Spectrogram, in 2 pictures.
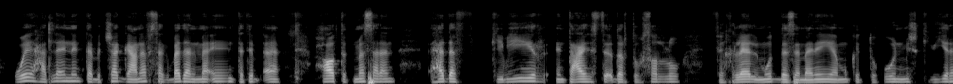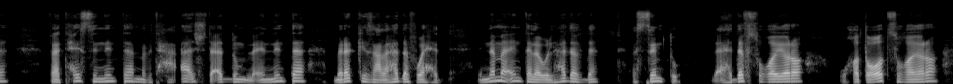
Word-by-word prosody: وهتلاقي 150 -1 0
إن 150 - -1
أنت 150 -3 -2
بتشجع 120 0 +2
نفْسَك 135 -3 -2
بدل 130 +5 +3
ما 125 +1 0
أنت 135 -1 -4
تبقى 125 -2 -2 0.3
حاطط 135 -2 +4
مثلًا 130 0 +2 0.4
هدف - - +1 0.2
كبير 135 +4 -2
أنت 115 0 -2
عايز 125 +1 +4
تقدر 120 - -1
توصل 110 +4 -6
له، 125 0 -5 0.3
في - - -10
خلال 115 0 +3
مدة 115 -1 0
زمنية 110 +2 +1
ممكن 110 -1 -7
تكون 120 +4 -5
مش 125 - -6
كبيرة، 130 +5 -5 0.4
فتحس 140 +9 -1
إن 135 +1 -2
أنت 145 0 -4
ما 130 -5 -2
بتحققش 105 - -3
تقدم؛ 120 -2 -1
لأن 110 +4 -2
أنت 150 0 +1 0.3
مِركِّز 140 -4 +2
على 100 -1 +4
هدف 125 0 +1
واحد، 110 0 +1 0.4
إنما 155 +10 +2
أنت 155 -4 -1
لو 110 -3 +4
الهدف 135 +5 +1
ده 115 +3 -4 0.3
قسِّمته 140 0 -1 0.3
لأهداف 105 +9 +1
صغيرة 130 +2 +5 0.4
وخطوات - - +4
صغيرة، 125 +5 +3
125 Hz, 150 wpm, -27 LUFS, 115-140 Hz, 0.4 s, صغيرة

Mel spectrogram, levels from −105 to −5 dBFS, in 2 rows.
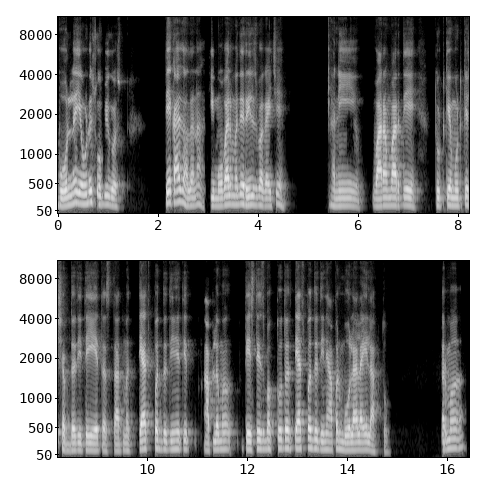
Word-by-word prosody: बोलणं 135 +6 +3
एवढी 175 +1 +4
सोपी 155 -4 -2
गोष्ट. 120 0 -3 0.9
ते 185 +1 +6
काय 190 +2 +5
झालं 135 -8 0
ना 160 - -6 0.2
की 130 - +1
मोबाईलमध्ये 150 +4 +3
रील्स 145 0 +2
बघायचे. 130 +2 -1 1.1
आणि 130 -1 -3 0.4
वारंवार 135 +2 +4
ते 135 -1 +2 0.5
तुटके-मुटके 135 +1 0
शब्द 120 -4 -2
तिथे 125 0 -2
येत 120 0 +1
असतात. 115 0 -4
मग 120 - -5 0.2
त्याच 145 0 +3
पद्धतीने 140 -1 -1
ते 140 - 0 0.4
आपलं 135 +3 0
मग 140 0 -4 0.3
तेच-तेच 140 +1 +2
बघतो 145 +2 -1
तर 155 -1 +4
त्याच 150 -1 +3
पद्धतीने 150 -4 +1
आपण 135 +1 -2
बोलायलाही 125 +1 +2
लागतो. 90 -7 -7 1.0
तर 130 - +1
मग 155 +2 -2
135 Hz, 130 wpm, -24 LUFS, 130-150 Hz, 1.1 s, ते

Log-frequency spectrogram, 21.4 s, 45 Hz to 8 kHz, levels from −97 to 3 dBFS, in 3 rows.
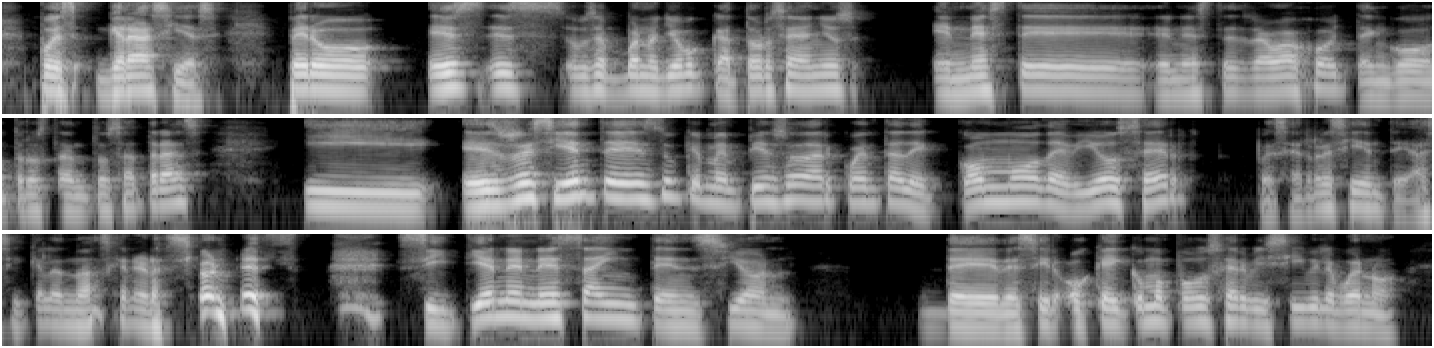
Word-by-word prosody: Pues - - +5
gracias, 125 -6 +4 0.3
pero 135 -2 +5
es 155 +2 +5
es, 150 0 +1
o 130 0 -5
sea, 140 - 0
bueno, 135 +3 0
llevo 140 +2 -1
14 130 +3 -2
años 135 0 -3 0.3
en 120 +1 -3
este 130 -3 -1
en 110 - -7
este 115 +2 -8
trabajo 130 +4 -2
y 140 - -12
tengo 105 +1 -5
otros 110 +2 -8
tantos 115 +1 -8
atrás 150 +4 -3 0.4
y 130 -4 -1
es 140 +3 +5
reciente 200 +1 +5
eso 195 +3 -1
que - - -5
me 165 -2 -4
empiezo 165 +4 -4
a - - 0
dar 170 -1 -3
cuenta 160 -1 -4
de 125 -6 -6
cómo 165 +3 -1
debió 145 +2 -1
ser, 155 +3 -4 0.3
pues, - - -12
es 95 - -13
reciente. 125 -1 -7
Así 105 +1 -11
que 120 - -13
las 120 -1 -6
nuevas 115 0 -4
generaciones, 205 - +2 0.5
sí 120 -3 -1
tienen 170 +6 +3
esa 165 +1 +3
intención 120 -8 -3 0.6
de 110 0 +2
decir: 105 +3 -1
"Okey, 120 0 -2
¿cómo 140 0 -3
puedo 135 0 -3
ser 140 0 -3
visible?". 125 +1 -5
Bueno, 110 -4 -4
135 Hz, 155 wpm, -22 LUFS, 120-150 Hz, 0.6 s, Pues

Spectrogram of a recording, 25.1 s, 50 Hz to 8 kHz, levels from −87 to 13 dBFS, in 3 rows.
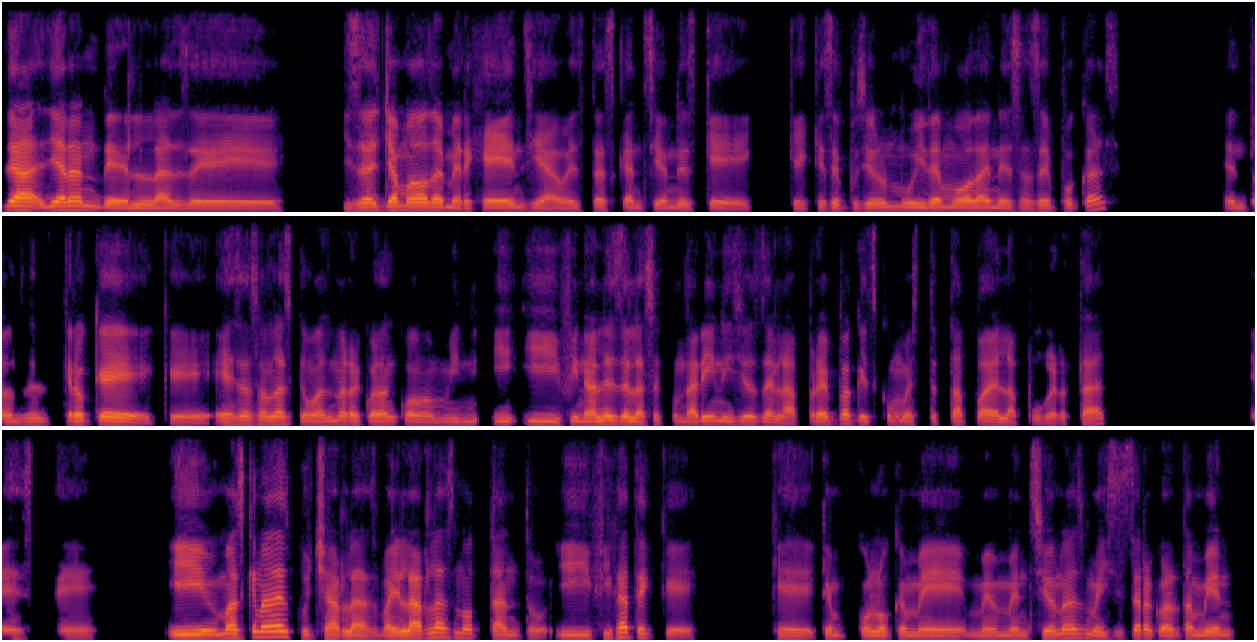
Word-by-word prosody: ya 155 -3 +9
ya 150 +3 +5
eran 155 -2 +4
de 125 -2 +3
las 120 0 0
de 115 -1 -1 0.4
quizás, 140 +2 +2
"Llamado 145 0 +5
de 140 - +5
emergencia" 125 -1 0
o - - -4
estas 125 +3 -6
canciones 125 +1 -5
que 105 -3 -5 0.2
que 115 -1 -9
que - - -9
se 130 - -4
pusieron 130 +2 -3
muy 140 -1 -1
de 135 0 +3
moda 130 -1 +1
en 130 0 -2
esas 125 0 -6
épocas. 125 +1 -5 0.7
Entonces, 120 +2 -4 0.2
creo 125 0 +3
que 130 -8 +4
que 105 -1 -3
esas 140 +2 -1
son 145 0 0
las 145 -1 +2
que - - -4
más 125 0 0
me 145 +2 -1
recuerdan 130 +1 0
cuando 120 -4 -2
mini 120 +1 -8
y 130 0 -6
y 130 -2 -3
finales 135 +3 +2
de 145 - +5
la 130 - +3
secundaria, 120 +2 -2
inicios 140 +1 -2
de 130 - -1
la 105 -1 -1
prepa, 140 +5 0
que 145 - -3
es 140 - -7
como 140 -4 -6
esta 125 +1 -11
etapa 125 +1 -2
de 125 - +2
la 115 -2 -2
pubertad. 110 -1 -5 1.0
Este, 105 -1 -7 0.4
y 145 +2 +6
más 155 +1 +5
que 200 - 0
nada 195 +1 +9
escucharlas, 135 -9 +1
bailarlas 145 +7 +4
no 160 -2 -1
tanto. 130 -4 -4
Y 135 0 -3
fíjate 170 +2 +1
que - - -6 0.5
que 120 -2 -3
que 130 0 -4
con 130 0 0
lo 130 -1 +1
que 130 - -3
me 120 -2 0
me 120 0 -4
mencionas, 140 +6 -1
me 140 -4 -2
hiciste 125 +5 -3
recordar 125 -6 0
también 135 0 0
130 Hz, 190 wpm, -24 LUFS, 120-140 Hz, 1.0 s, ya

